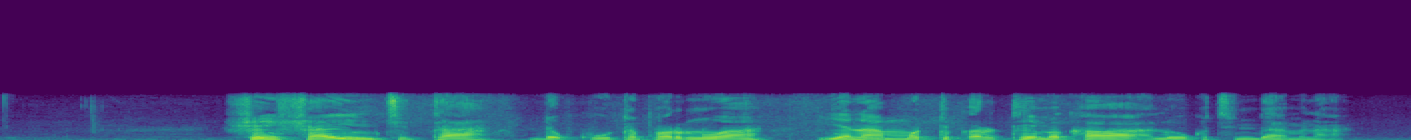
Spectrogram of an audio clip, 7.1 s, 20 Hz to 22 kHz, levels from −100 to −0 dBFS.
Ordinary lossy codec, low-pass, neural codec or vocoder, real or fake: none; 7.2 kHz; none; real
